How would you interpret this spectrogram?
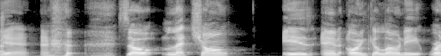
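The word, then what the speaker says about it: Oinkologne: quick you pronounce it oinkeloni what do you pronounce it as oink alone like cologne see I always pronounce alone like I thought it went like baloney but I guess uh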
